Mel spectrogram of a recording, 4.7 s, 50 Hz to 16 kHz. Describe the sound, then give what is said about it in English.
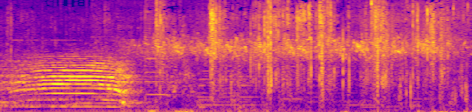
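Young dairy heifers, all female and under five months old, mooing on a farm in southern Wisconsin: one long, loud, low moo, followed by shuffling hooves and rustling movement with no talk. “These are our little babies. These are all less than 4 or 5 months old. They're all heifers, so they're all female.”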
